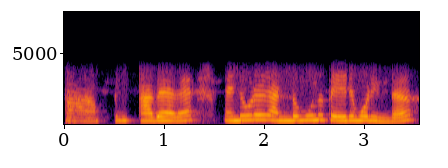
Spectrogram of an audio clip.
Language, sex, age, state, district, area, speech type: Malayalam, female, 18-30, Kerala, Kozhikode, urban, conversation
